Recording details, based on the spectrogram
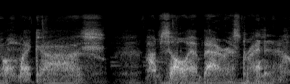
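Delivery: put-on embarrassed whisper. Retelling own embarrassed reaction to a bad episode: imitating own embarrassed whisper. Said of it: "I'm so embarrassed I have to whisper".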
